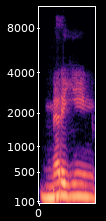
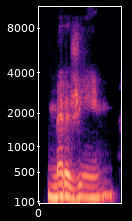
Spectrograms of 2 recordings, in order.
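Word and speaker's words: Medellín: to you from beautiful meden Colombia or as the locals say medine I just can't quite get myself to pronounce it that way but that is the correct way anyway got a couple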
